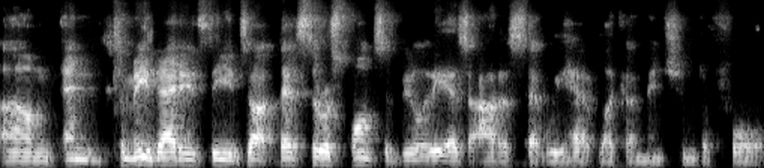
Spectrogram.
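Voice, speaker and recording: The speaker has an Australian accent, talks at a fairly quick pace and uses ordinary pitch variation. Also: man, fairly low pitch for a man. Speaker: songwriter, music producer, spoken word poet, DJ. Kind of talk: interview answer. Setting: video call. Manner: hesitant, repeats words.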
